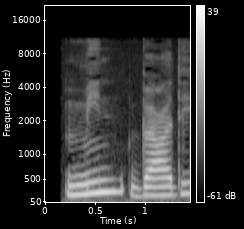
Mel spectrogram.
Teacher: جزم والے نون اور تنوین کے بعد جب بھی با آتی ہے تو وہاں نون پڑھنے کی بجائے ہم اسے میم سے بدل کر غنہ کرتے ہوئے پڑھتے ہیں۔ اس کو اقلاب کا قاعدہ کہتے ہیں۔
